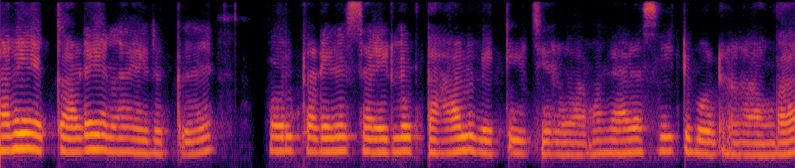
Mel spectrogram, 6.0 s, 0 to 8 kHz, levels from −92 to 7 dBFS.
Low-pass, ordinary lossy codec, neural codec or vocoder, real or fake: none; none; codec, 16 kHz, 2 kbps, FreqCodec, smaller model; fake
